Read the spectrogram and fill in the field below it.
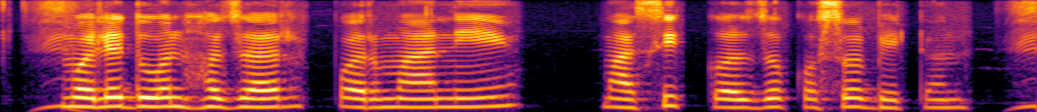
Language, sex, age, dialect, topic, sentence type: Marathi, female, 31-35, Varhadi, banking, question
